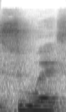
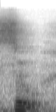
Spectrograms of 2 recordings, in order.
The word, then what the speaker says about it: Sioux: older than me that said the Sioux X Indians instead of the Sioux Indians when the real pronunciation is Sioux.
